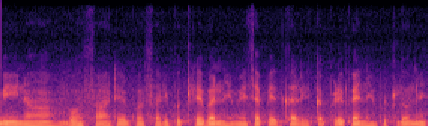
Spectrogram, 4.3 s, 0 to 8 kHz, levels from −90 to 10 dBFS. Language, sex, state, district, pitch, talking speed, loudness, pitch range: Hindi, male, Uttar Pradesh, Muzaffarnagar, 110 Hz, 195 wpm, -20 LUFS, 105-115 Hz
